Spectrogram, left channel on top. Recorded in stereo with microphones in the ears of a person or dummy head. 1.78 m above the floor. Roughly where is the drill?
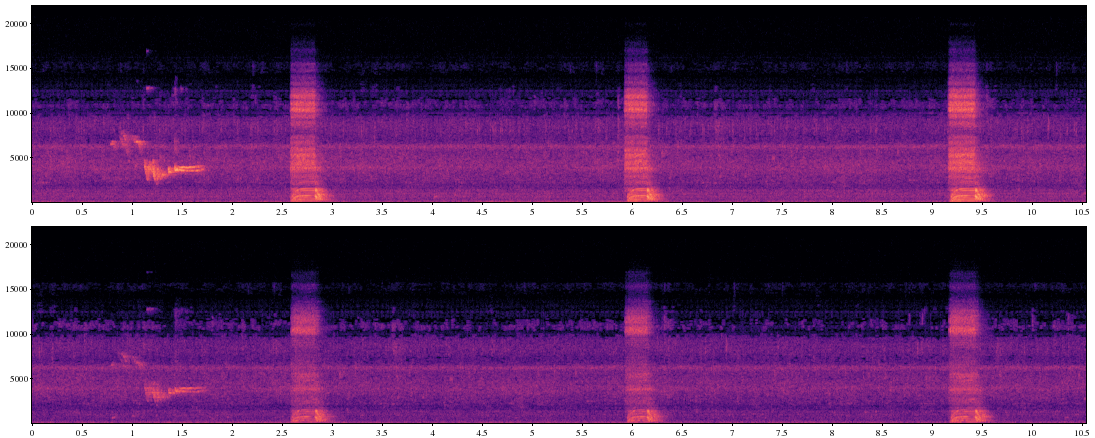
Left.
